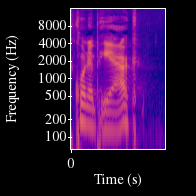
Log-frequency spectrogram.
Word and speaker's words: Quinnipiac: it's Quinnipiac. You should you should pronounce that. I'm a thousand percent sure it's Quinnipiac.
